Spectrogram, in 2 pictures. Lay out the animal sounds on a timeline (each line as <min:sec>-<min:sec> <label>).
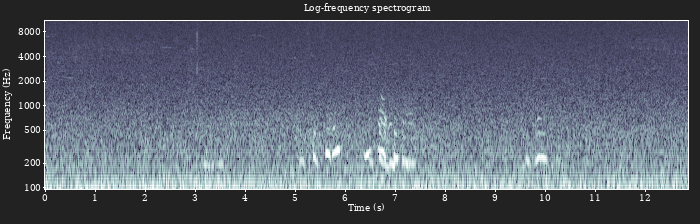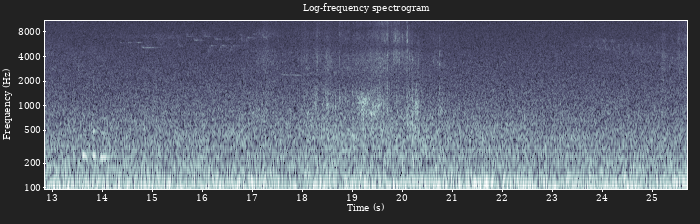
0:14.2-0:15.3 Black-throated Green Warbler (Setophaga virens)
0:15.5-0:17.2 Yellow-rumped Warbler (Setophaga coronata)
